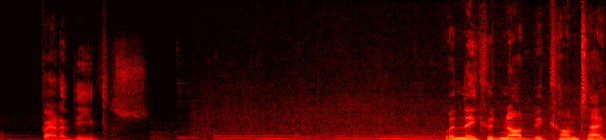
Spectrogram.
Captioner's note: in English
